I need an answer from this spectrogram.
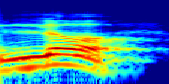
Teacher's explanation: जब ल बोलिए ल, तो जो हवा है ना वो जीभ के बिल्कुल पास से होकर गुजरती है, तब इसको हम पार्श्विक व्यंजन बोलते हैं।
